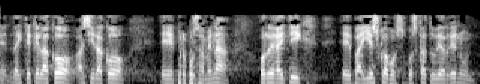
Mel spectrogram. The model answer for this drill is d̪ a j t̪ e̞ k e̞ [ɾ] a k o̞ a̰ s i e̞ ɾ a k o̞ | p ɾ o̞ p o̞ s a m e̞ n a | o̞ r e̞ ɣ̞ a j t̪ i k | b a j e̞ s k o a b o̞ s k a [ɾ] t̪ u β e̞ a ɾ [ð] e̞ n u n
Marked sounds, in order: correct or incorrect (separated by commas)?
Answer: incorrect, incorrect, incorrect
